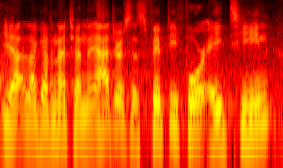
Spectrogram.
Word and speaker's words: La Garnacha: I want to make sure I get the pronunciation. It's called La Garnacha. La Garnacha. Yeah, La Garnacha.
